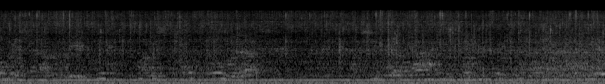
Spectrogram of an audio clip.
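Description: Food frying in a pan: a steady sizzle with fine crackles, over a constant low hum.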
